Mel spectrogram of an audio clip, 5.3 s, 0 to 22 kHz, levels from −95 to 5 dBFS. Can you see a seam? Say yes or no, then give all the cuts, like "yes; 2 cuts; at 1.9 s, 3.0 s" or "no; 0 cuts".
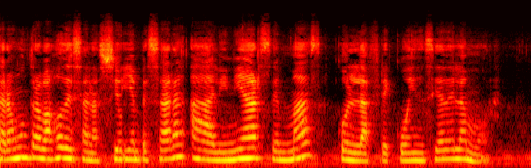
yes; 1 cut; at 1.2 s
